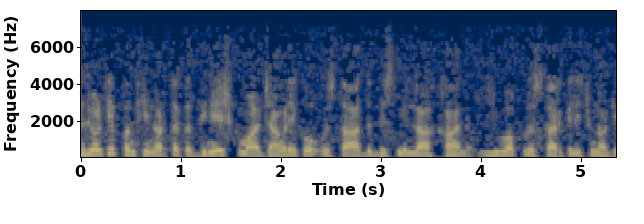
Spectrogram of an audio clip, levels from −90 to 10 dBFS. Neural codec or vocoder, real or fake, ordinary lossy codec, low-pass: none; real; none; 7.2 kHz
